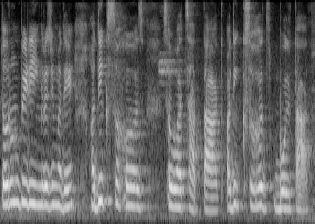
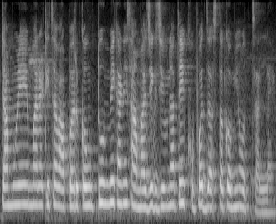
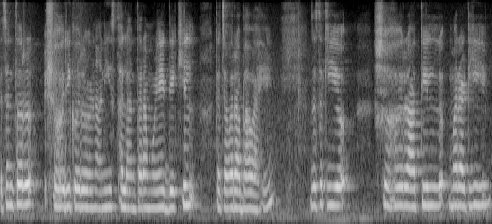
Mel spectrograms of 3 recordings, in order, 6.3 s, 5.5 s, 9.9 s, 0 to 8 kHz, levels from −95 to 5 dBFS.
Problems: constant background noise, background conversations at intervals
